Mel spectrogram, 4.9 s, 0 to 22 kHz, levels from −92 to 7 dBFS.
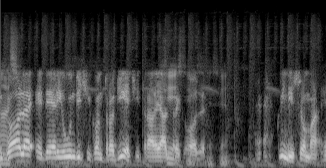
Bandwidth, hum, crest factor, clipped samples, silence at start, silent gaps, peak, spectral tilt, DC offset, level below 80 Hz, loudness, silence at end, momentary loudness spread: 13 kHz; none; 16 dB; under 0.1%; 0 s; none; -4 dBFS; -6 dB/octave; under 0.1%; -54 dBFS; -20 LUFS; 0 s; 17 LU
